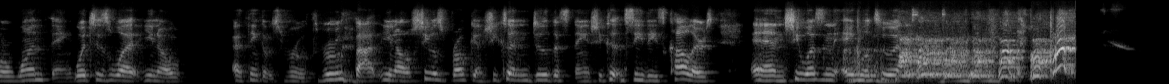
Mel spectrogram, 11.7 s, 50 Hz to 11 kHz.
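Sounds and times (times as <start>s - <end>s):
speech: 0.0s - 10.8s
dogs barking and yelping: 8.8s - 10.8s.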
